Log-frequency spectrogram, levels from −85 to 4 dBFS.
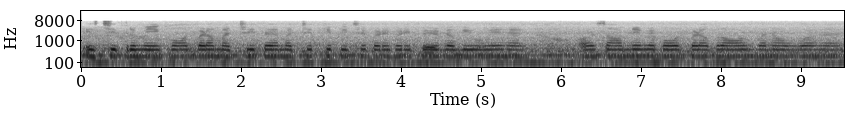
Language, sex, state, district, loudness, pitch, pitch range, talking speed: Hindi, female, Chhattisgarh, Raipur, -16 LUFS, 200 Hz, 195-200 Hz, 165 wpm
